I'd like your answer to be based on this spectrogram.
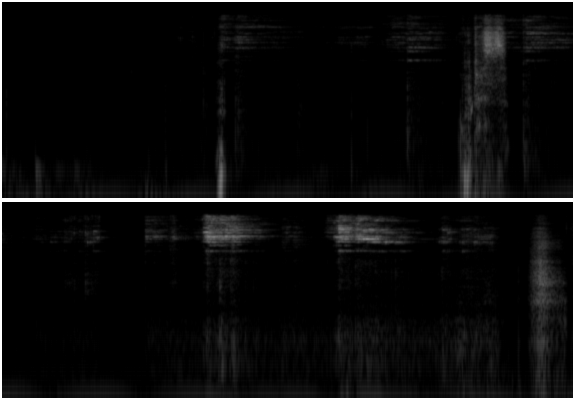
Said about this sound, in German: Erklär, was genau wird da als Sound abgespielt jetzt? Das Geräusch, wenn du den Würfel würfelst. Ach, weil das ein Musical-Würfel ist.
